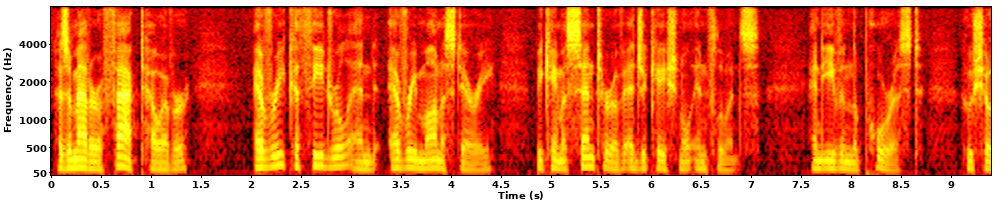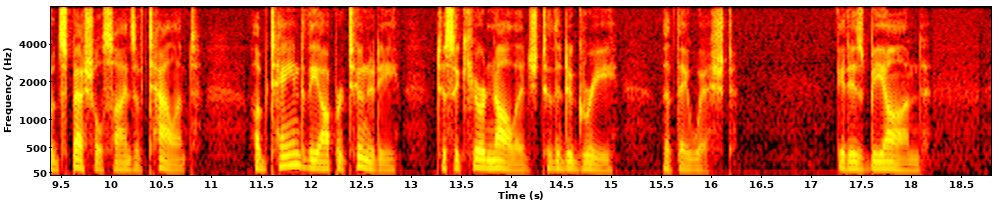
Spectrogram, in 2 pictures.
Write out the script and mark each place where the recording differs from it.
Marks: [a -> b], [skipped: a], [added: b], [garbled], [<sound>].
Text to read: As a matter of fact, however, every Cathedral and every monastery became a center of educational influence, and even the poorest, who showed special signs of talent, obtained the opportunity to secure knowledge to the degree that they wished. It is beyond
As a matter of fact, however, every Cathedral and every monastery became a center of educational influence, and even the poorest, who showed special signs of talent, obtained the opportunity to secure knowledge to the degree that they wished. It is beyond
